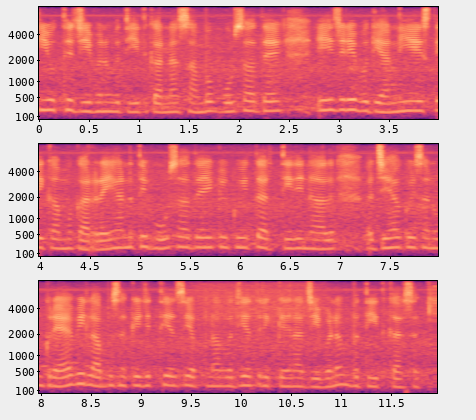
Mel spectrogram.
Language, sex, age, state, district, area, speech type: Punjabi, female, 18-30, Punjab, Bathinda, rural, spontaneous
